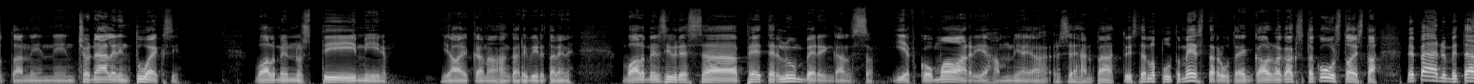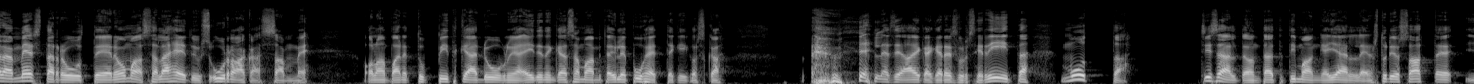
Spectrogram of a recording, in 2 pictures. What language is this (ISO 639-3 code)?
fin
